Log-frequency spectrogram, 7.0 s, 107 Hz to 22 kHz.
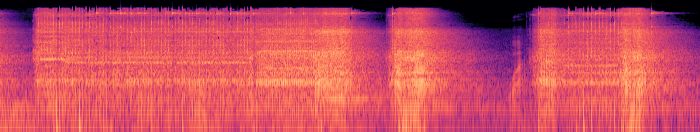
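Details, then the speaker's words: Mini cordless brushless 2-mode rotary hammer drill on Makita 18V battery, just reassembled with some screws still loose, hammer mode: sharp rapid even hammering with steady motor whine in bursts; running healthy. "Nghe tiếng đã, nghe tiếng quá phê luôn. Máy này mua 900.000, quá xịn sò đúng không?"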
